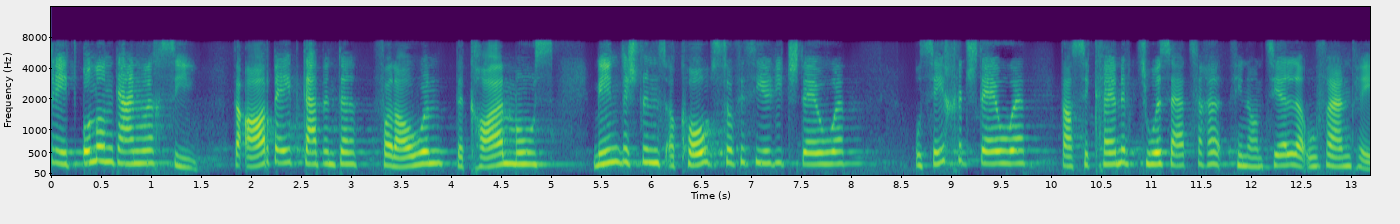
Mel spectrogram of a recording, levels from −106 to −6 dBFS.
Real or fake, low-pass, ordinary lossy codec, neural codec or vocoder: fake; 7.2 kHz; none; codec, 16 kHz, 1 kbps, X-Codec, HuBERT features, trained on balanced general audio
